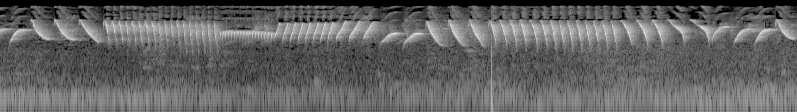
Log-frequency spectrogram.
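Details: A canary sings long, varied phrases: rapid falling sweeps, a sustained buzzy trill, a lower steady whistle, then fast, dense, repeated trilled notes continuing to the end.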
